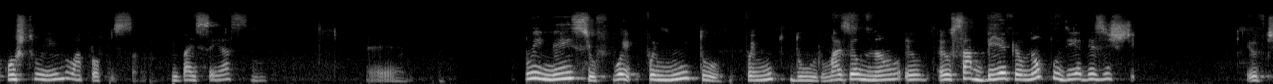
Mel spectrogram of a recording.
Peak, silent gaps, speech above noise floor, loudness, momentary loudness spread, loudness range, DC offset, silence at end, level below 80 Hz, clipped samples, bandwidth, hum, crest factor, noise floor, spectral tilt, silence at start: -4 dBFS; none; 49 dB; -21 LUFS; 17 LU; 13 LU; under 0.1%; 0 s; -62 dBFS; under 0.1%; 12 kHz; none; 18 dB; -70 dBFS; -5 dB/octave; 0 s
